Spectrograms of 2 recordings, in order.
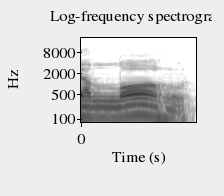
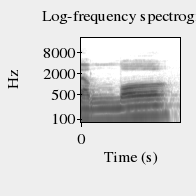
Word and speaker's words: الله: پر باز میشه خب بعدش لفظ جلاله الله به کمک برای تلفظ قض به کمک این فتح نیاز داره. این دال می‌چسبه به لام و چون قبل از لفظ جلاله فتحه قرار گرفته پر خونده میشه.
